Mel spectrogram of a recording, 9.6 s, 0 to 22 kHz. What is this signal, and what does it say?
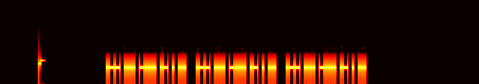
Morse code, heard as a keyed tone, about 40 wpm, 700 Hz. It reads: WH6AES WH6AES WH6AES
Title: USA Call Signs Repeated 3x 40wpm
